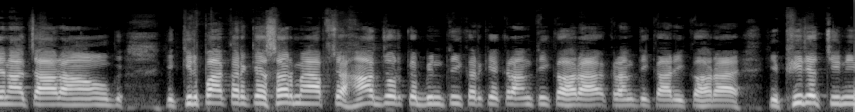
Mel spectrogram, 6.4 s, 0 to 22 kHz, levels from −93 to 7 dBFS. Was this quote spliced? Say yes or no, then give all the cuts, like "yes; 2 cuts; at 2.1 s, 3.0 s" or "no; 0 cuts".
no; 0 cuts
